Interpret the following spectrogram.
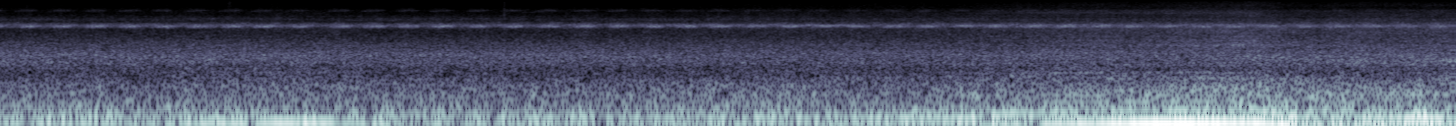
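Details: Steady, high, finely pulsed cricket trilling in a city, heard over low traffic drone that swells loudly near the end as a vehicle passes.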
